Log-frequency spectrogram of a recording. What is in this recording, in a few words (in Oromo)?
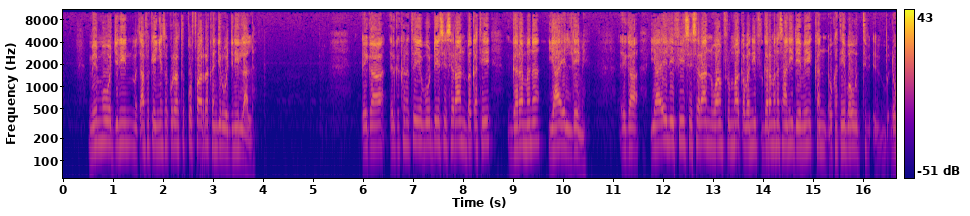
oromo wellega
